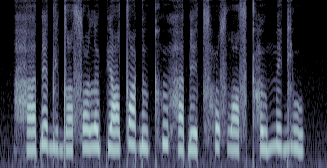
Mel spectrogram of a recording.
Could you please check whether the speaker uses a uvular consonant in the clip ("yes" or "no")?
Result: no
